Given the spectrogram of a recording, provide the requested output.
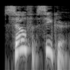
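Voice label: "self-seeker", British English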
